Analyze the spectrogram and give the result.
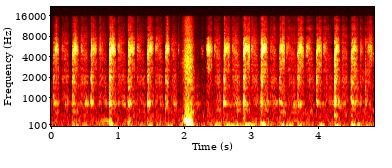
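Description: A thin, flat sheet of printed paper on a table is coloured in with the felt nib of a plastic alcohol marker in rapid back-and-forth strokes. Quiet, bright, scratchy rubs repeat at roughly three to four per second, with a louder, fuller swipe around the two-second mark.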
